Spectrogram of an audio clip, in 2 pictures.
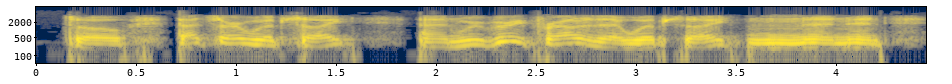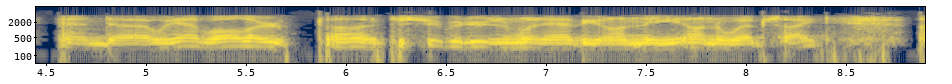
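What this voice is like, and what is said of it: Southern American accent. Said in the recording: “I can't really get rid of that southern accent”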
